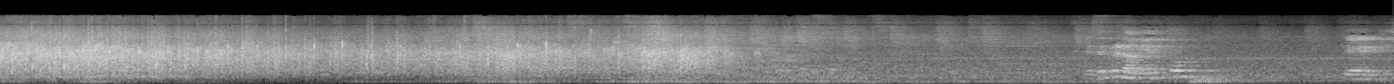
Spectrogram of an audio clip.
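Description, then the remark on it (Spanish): Loud, dense audience applause for a trainer after a training session fills the opening seconds, a broad wash of rapid clapping that gradually thins and fades, after which a voice begins speaking over the dying claps. “Quiero que le den un muy fuerte aplauso a nuestro oro”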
